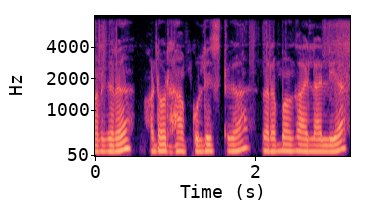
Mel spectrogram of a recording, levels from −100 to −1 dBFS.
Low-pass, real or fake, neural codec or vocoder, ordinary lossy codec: 7.2 kHz; real; none; none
